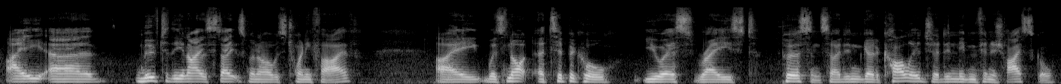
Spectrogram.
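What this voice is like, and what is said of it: Australian accent. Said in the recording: “I'm originally from Australia, and my accent kind of gives that away.”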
